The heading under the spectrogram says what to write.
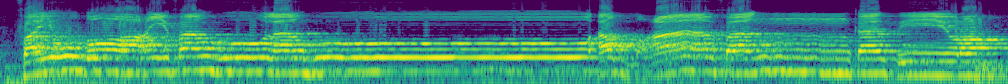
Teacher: Hu yang pertama 1 alif, yang kedua 2,5 alif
